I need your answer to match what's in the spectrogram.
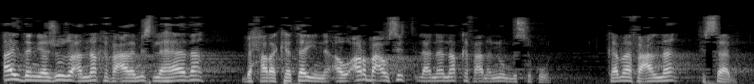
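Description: Male sheikh, teaching a class on recitation rules; fairly high voice, reverberant hall sound. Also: a bit bright. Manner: slow, drawn-out demonstrations of recitation; asks the class questions. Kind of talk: classroom lecture explaining a text. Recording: long reverb of a large hall.

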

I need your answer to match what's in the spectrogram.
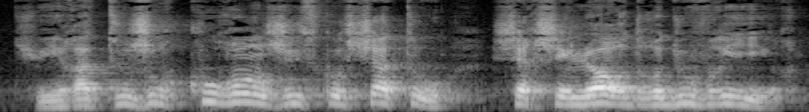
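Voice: mid-range voice, expressive, unhurried, a little mellow, natural voice. Audiobook: reader doing a wounded, commanding captain, firm orders. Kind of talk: audiobook reading.

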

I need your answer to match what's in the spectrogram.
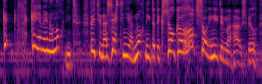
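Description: An actress playing a fierce, nagging middle-aged wife who scolds shrilly and repeats herself in a radio drama. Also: female voice, sits high, sing-song, moderate pace, a little hiss or hum. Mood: angry scolding.

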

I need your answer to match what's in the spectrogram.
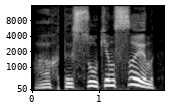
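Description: A woman's voice: mid-range voice, expressive, unhurried, darkish tone, no room sound, studio quality, natural voice. A woman reading an audiobook, voicing a fierce, defiant young forest witch who speaks with an angry, raised voice. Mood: furious.

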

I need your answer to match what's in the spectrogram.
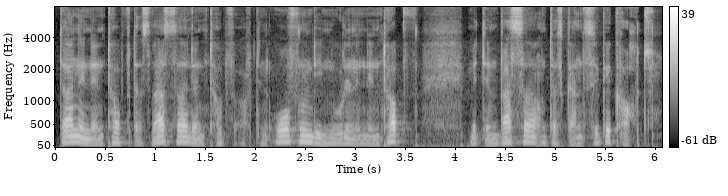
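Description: A man calmly reading a children's story aloud. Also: low-pitched, normal speed, husky. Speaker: storybook reader.

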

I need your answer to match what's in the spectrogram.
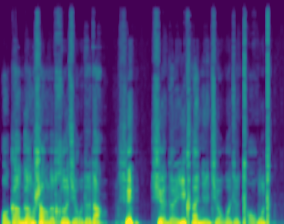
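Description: A man's voice: on the low side, lively intonation, normal speed, mellow, no echo, clean studio sound. A man voicing a hot-tempered, hard-drinking swordsman who mocks and grumbles. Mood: grumbling. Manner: mocking, gruff, laughing.

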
